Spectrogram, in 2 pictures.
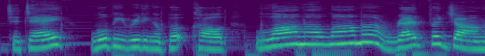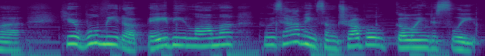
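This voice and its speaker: A woman's voice: a little high, lively intonation, unhurried, darkish tone, soft background music. A woman hosting a read-aloud, telling a picture-book story expressively for young children. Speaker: children's storybook reader and channel host.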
